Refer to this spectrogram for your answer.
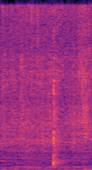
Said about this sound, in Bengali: থেতো রসুনটা, পেঁয়াজ রসুন দুটো একসাথে আমি ভেজে নেব।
